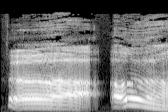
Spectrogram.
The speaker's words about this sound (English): Oh, my. Oh, what a yawn. You ever yawn so long a hot dog flies in your mouth?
